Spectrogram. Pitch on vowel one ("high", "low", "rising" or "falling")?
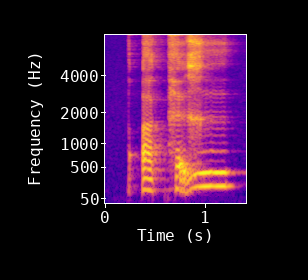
low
